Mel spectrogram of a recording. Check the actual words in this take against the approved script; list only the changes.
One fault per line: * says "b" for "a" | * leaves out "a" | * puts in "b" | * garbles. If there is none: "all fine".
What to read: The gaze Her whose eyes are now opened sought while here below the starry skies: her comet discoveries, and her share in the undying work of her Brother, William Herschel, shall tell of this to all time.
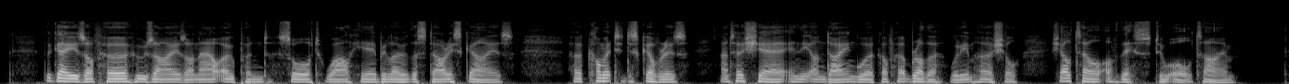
* puts in "of"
